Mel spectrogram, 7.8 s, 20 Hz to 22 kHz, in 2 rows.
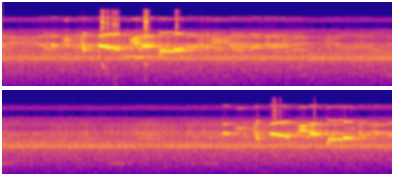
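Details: Bald eagle calling at its Decorah nest, morning of 1 June 2017: two short bursts of high, thin whistled chitters with sharp clicks, separated by several seconds of steady chirping from smaller birds.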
